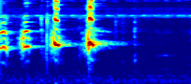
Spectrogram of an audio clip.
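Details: Yellow-vented bulbul in the morning, a lure to get other birds singing: four quick, rising, emphatic notes within half a second, the last two strongest, then quiet.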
